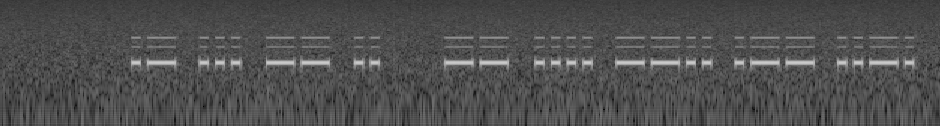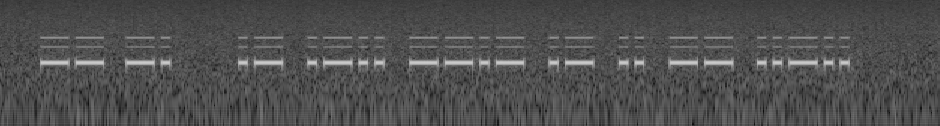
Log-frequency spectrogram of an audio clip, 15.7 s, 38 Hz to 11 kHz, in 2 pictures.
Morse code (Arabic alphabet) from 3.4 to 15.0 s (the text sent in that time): محذوف من القايمه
